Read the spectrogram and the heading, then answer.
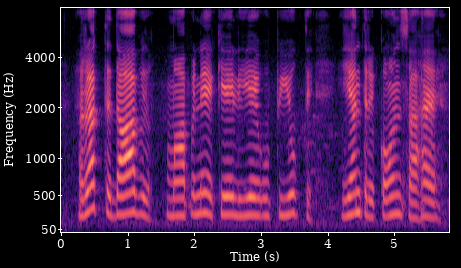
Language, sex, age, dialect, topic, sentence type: Hindi, female, 31-35, Hindustani Malvi Khadi Boli, agriculture, question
